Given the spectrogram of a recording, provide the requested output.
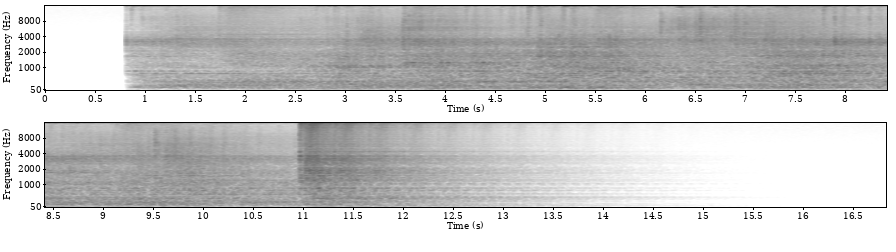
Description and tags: Dragging the Chains Wet
Dragging a large amount of chains, in reverb!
